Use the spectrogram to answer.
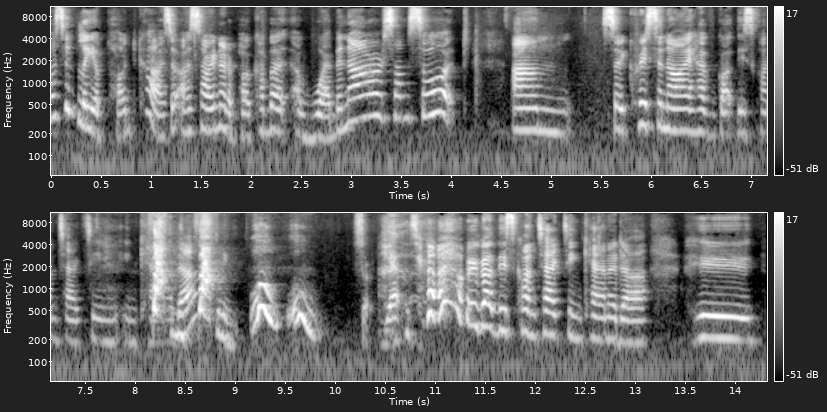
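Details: Adult speaker; typical speech.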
